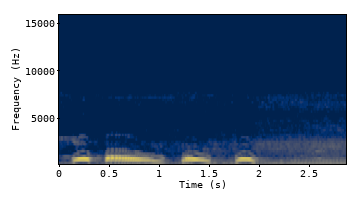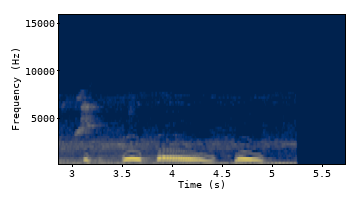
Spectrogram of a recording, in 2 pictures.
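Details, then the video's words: Thick-voiced spotted dove used as a lure, cooing in two phrases of short hollow arched notes, each with one drawn-out rolling coo, over steady low background noise. "Suara Burung Terkukur Deruk Derkuku Gacor Suara Tebal Buat Pikat"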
